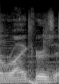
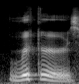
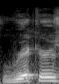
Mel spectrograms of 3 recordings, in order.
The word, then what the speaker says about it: Rikers: you pronounce your name Ricker's we say rigors rhymes with stickers Ricker's rhymes with stickers I like it so the reason for dr.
